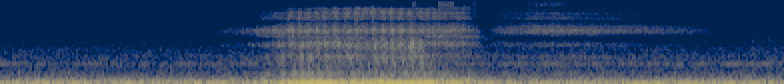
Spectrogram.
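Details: One loud, low, rattling snore on a breath in, about a second long, over a quiet room hum; ordinary snoring.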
